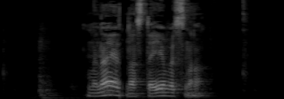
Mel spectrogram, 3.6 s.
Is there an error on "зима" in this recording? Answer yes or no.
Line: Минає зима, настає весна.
yes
